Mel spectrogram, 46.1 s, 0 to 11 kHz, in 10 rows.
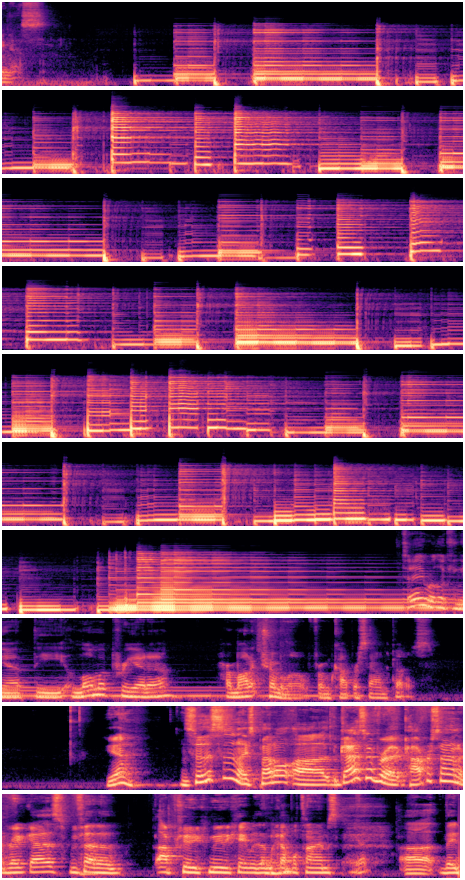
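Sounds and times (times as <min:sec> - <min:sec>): electric guitar with tremolo: 0:01.4 - 0:34.6.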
